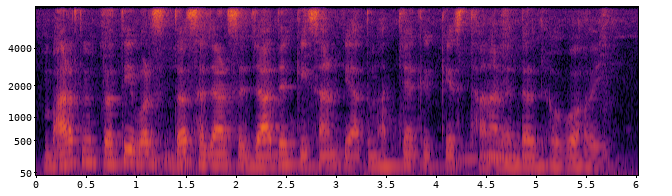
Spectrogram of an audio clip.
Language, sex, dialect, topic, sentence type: Magahi, male, Southern, agriculture, statement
